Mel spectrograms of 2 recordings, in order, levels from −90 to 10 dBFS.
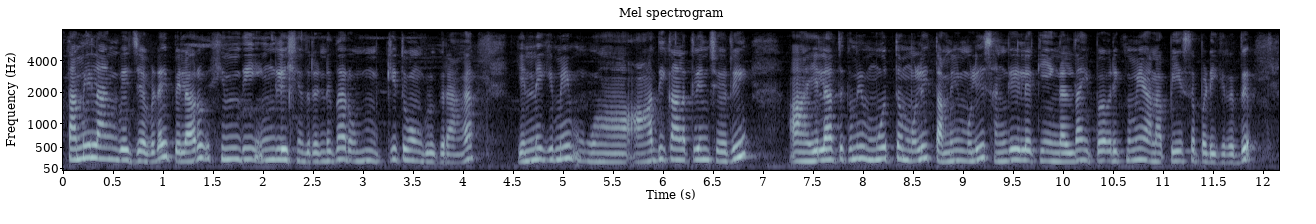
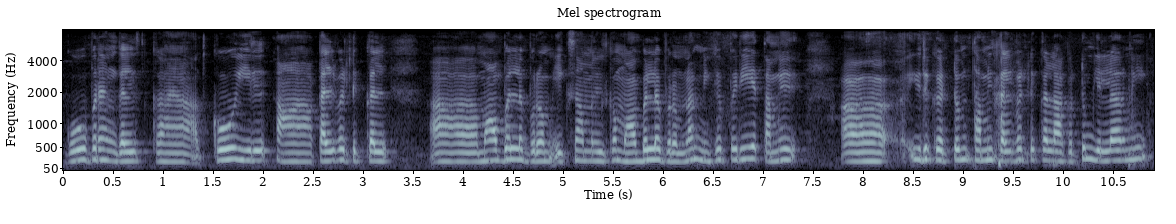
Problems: constant background noise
